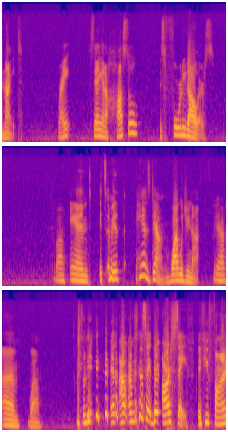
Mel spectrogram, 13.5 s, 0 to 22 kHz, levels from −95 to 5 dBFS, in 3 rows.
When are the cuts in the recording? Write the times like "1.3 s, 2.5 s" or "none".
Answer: none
